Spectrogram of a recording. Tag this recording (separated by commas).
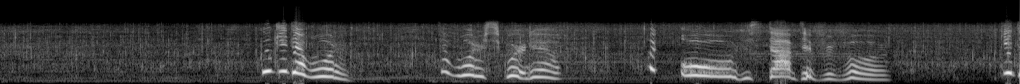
Speech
